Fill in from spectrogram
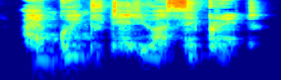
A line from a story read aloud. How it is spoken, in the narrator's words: whispered the dwarf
